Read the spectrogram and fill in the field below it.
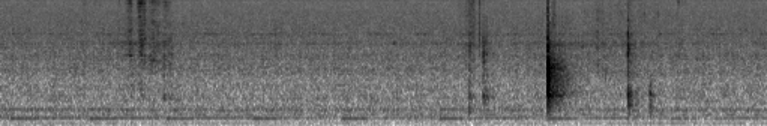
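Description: A gloved hand taps and rubs a wet painted board.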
